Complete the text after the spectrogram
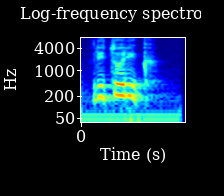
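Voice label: "ritorik", Azerbaijani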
